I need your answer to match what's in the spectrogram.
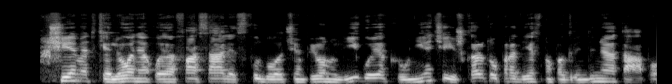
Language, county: Lithuanian, Kaunas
